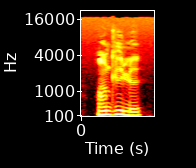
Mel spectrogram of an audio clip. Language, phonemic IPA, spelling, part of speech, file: French, /ɑ̃.ɡy.lø/, anguleux, adjective, Fr-anguleux.ogg
- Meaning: 1. angular, jagged 2. stiff, prickly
